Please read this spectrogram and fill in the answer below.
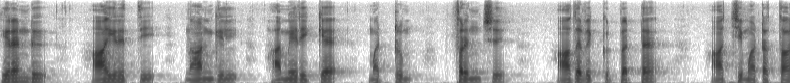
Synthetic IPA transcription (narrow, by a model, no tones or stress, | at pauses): ɪɾɐɳɖɯ | aːjɪɾɐt̪ːinaːnɡɪlɐ̰mɛɾɪkːɐmɐʈrɯmfɪɾɐnd͡ʒɯ | a̰ːðɐʋɐkːɯʈ̚pɐʈːɐ | a̰ːt͡ʃːimaːʈrɐt̪ːaː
